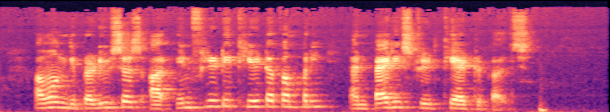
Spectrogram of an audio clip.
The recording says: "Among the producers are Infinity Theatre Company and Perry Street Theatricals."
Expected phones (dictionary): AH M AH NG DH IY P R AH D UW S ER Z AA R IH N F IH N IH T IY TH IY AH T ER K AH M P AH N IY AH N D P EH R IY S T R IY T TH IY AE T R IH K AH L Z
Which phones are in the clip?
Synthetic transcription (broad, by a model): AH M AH NG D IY P R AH D UW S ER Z AA R IH N F IH N IH T IY T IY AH T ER K AH M P AH N IY AH N D P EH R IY S T R IY T T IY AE T R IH K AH L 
